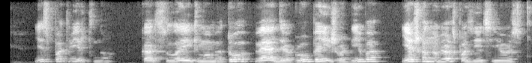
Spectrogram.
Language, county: Lithuanian, Vilnius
